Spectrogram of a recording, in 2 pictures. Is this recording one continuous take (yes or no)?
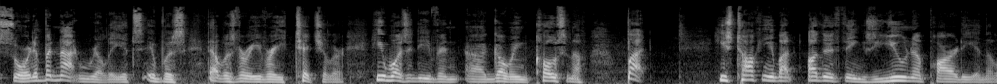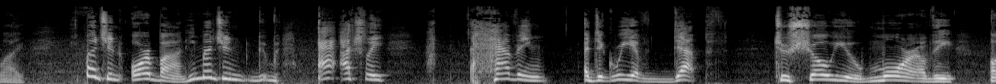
yes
